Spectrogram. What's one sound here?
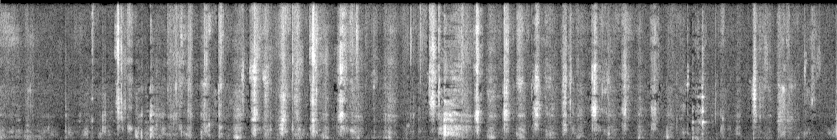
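A man chews food wetly with smacking sounds, close to the microphone.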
